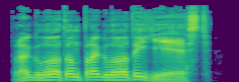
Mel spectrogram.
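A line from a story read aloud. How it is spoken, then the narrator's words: Grumbling crowd. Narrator (Russian): ворчали сельчане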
